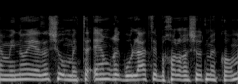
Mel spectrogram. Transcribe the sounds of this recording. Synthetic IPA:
aminujezeʃeumetaʔemʁeɡulat͡sjabeχo̞lʁaʃutme̞ko̞m

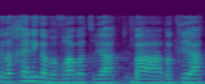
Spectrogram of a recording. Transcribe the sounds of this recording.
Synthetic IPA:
elaχe̞niɡamavʁabaiababakʁiat

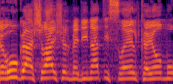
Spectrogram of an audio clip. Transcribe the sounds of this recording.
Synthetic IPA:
eʁuɡaːʃʁajʃelme̞d̪inat̪isʁae̞lkajo̞mu

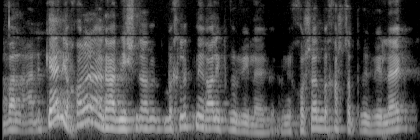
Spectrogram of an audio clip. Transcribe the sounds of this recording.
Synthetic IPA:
avalakenjaχolaniʃabeχlet̪niʁalipʁivileɡa̰niχo̞ʃevbeχaʃe̥t̪apʁivileɡ

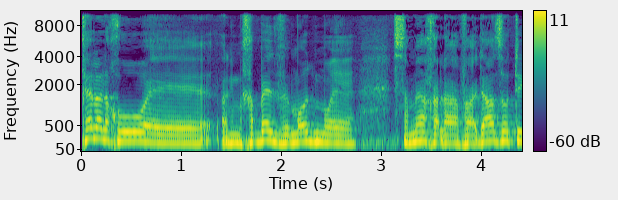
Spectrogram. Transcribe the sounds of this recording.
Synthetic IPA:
χelanaχuea̰nimeχabe̞d̪vemeo̞d̪me | sameaχalavaːd̪aːzo̞t̪i

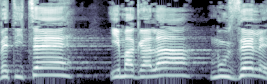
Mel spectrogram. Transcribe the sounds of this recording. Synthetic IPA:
vet̪it͡se | imaɡalamuzele

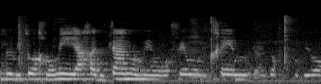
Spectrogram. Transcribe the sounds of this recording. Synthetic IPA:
bevituaχlumijaχad̪it̪anuvemʁofimomaχimazoχkodijo

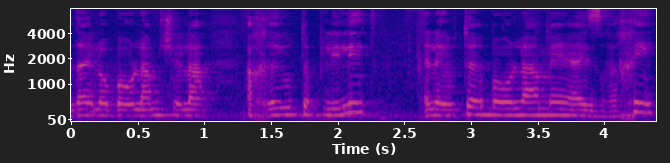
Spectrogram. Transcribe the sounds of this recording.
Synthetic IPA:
dajlo̞beo̞lamʃe̞laː | χʁajutaplilit | ʔe̞lajo̞te̞ʁbeo̞lamaezʁaχi

